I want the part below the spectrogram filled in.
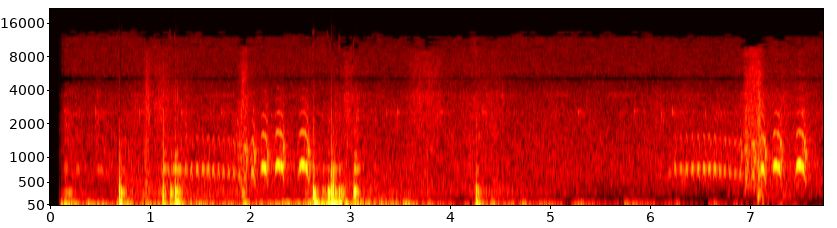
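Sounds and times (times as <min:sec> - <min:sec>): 
Megascops choliba in PN El Palmar: 0:01.2 - 0:02.7, 0:06.2 - 0:07.7.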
